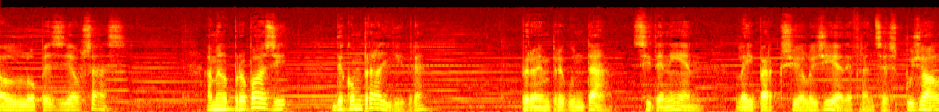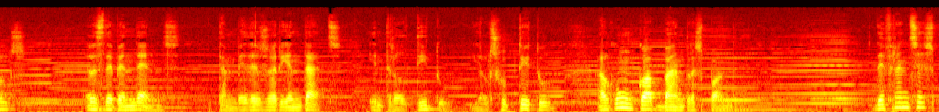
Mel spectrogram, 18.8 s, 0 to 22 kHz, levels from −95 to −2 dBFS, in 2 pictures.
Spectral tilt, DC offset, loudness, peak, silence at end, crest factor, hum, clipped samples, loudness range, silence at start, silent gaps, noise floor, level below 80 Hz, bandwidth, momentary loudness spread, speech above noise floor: -5 dB/octave; under 0.1%; -20 LUFS; 0 dBFS; 0 s; 20 dB; none; under 0.1%; 4 LU; 0 s; none; -39 dBFS; -44 dBFS; 16.5 kHz; 18 LU; 20 dB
